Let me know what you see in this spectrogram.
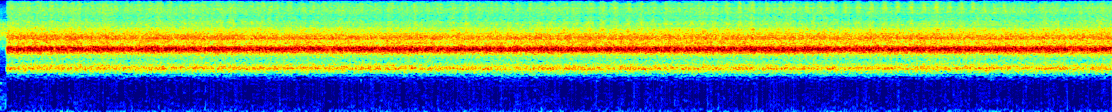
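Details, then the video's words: Dry-season cicada chorus in Thai forest, northeastern Thailand, from many freshly hatched insects: an intense continuous shrill hiss-buzz holding steady throughout, with no other voices heard. "Many cicadas have hatched in the dry season in northeastern Thailand. How loud they are?"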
